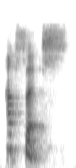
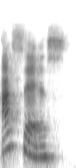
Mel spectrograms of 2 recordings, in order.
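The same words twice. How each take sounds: First: The word is said with a clear K sound. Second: The word is said without a K sound. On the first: The speaker calls it right. "I say act, act, access. It's right" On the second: The speaker calls it wrong. "I would say asset, uh, access... Because I missed K sound"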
